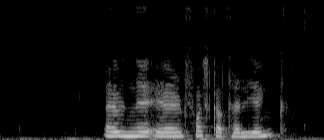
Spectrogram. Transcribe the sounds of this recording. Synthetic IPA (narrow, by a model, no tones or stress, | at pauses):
ɛʋnəʔeːɹfɑʃkɑt̪ʰɛljɪŋɡ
